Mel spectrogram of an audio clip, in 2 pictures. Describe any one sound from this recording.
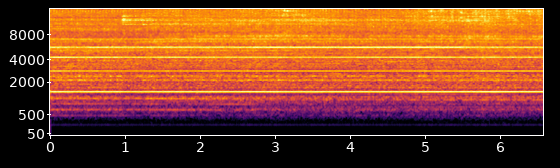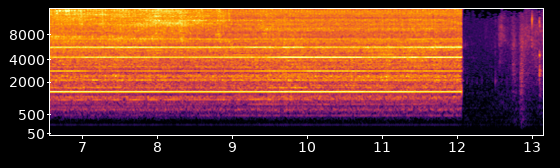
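A band saw runs with a steady high whine, then stops abruptly.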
